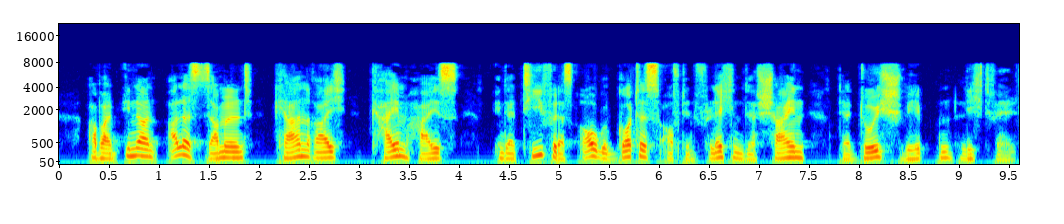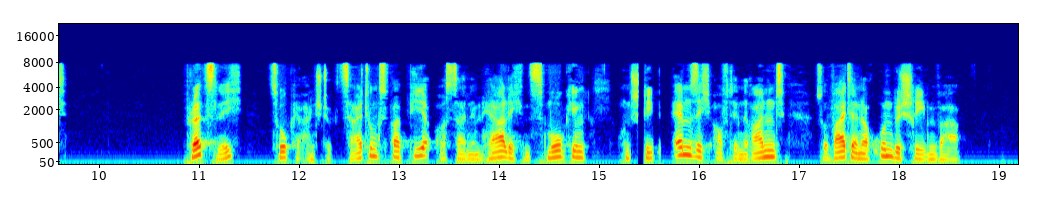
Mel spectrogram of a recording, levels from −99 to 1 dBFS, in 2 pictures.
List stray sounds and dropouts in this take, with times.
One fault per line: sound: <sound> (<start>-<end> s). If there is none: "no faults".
sound: dropout (15.4-15.4 s)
